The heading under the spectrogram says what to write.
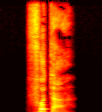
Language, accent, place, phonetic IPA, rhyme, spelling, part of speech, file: German, Germany, Berlin, [ˈfʊtɐ], -ʊtɐ, futter, verb, De-futter.ogg
- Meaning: inflection of futtern: 1. first-person singular present 2. singular imperative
